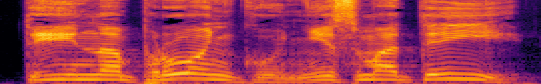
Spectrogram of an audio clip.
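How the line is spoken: Old man grumbling. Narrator (Russian): забурчал старик

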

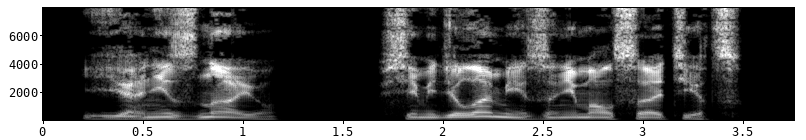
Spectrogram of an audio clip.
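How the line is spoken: Grumbling mutter. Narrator (Russian): пробурчал Панченко

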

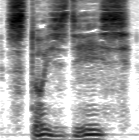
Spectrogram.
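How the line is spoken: Whisper. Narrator (Russian): прошептал

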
